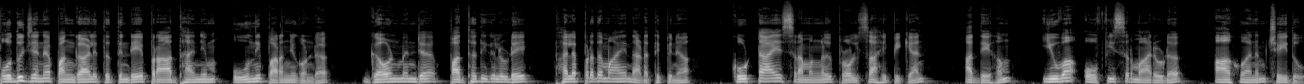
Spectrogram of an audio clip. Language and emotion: Malayalam, neutral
